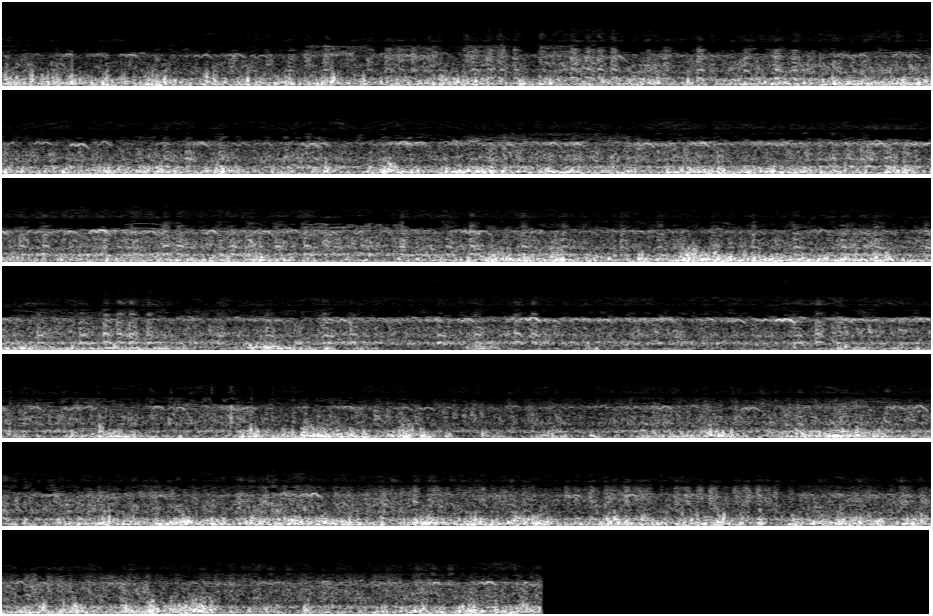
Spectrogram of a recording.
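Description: Steady, dense din of a large flock of Eurasian wigeon and northern pintail on the water, many calls blending into one continuous mass of sound.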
